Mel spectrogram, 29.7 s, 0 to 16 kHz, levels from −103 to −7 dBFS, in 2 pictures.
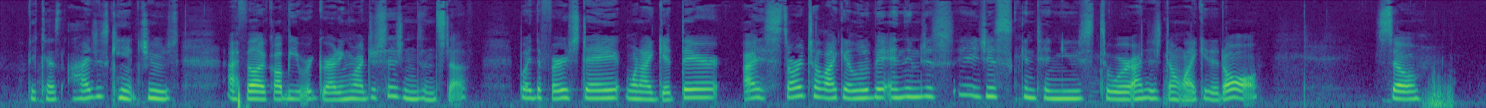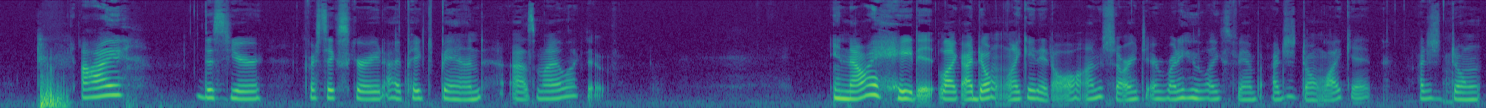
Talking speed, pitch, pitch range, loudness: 175 wpm, 235 Hz, 225-260 Hz, -36 LUFS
